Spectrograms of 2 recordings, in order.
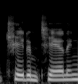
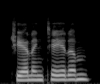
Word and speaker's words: Channing Tatum: We It's so bad that I I bought my nieces when that new uh Chadam Tanning movie come out. I always say his name wrong. Channing Tatum. That's it.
